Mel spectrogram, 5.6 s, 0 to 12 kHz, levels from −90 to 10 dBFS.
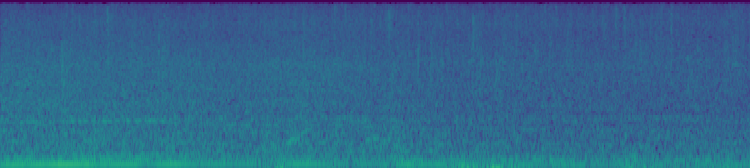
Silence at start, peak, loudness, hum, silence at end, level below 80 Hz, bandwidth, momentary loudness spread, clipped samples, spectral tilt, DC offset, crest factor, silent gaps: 0 s; -20 dBFS; -36 LUFS; none; 0 s; -40 dBFS; 11.5 kHz; 7 LU; under 0.1%; -3.5 dB/octave; under 0.1%; 16 dB; none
